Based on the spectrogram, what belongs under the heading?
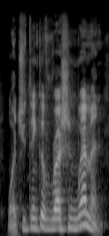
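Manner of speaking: high, quick question; loud foreign questioner. A narrator's reading. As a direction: quiz the visitor as a proud English learner. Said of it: "he spoke rather loudly".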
